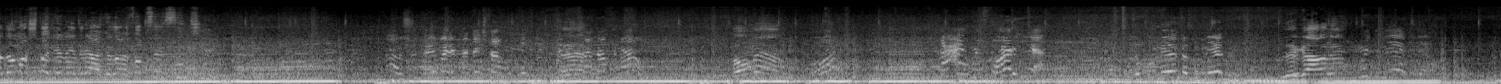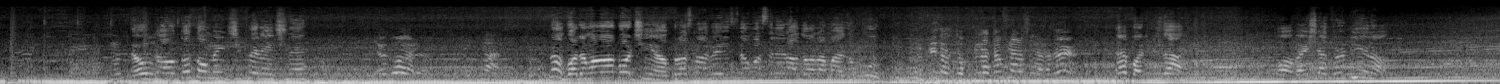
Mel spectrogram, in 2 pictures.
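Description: Turbocharged Toyota 1JZ straight-six in a drift car, heard from inside the cabin, pulling at low speed with its revs rising and falling several times as the car is driven and shifted.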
